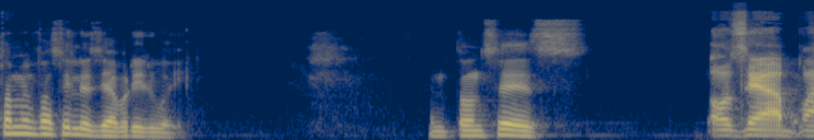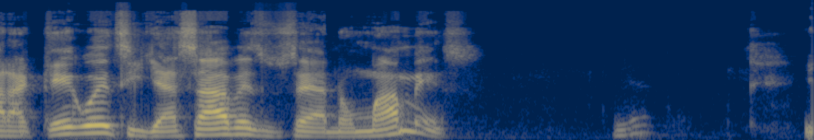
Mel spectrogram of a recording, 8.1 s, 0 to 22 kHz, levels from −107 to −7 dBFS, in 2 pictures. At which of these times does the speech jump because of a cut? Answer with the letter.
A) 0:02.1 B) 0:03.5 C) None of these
B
